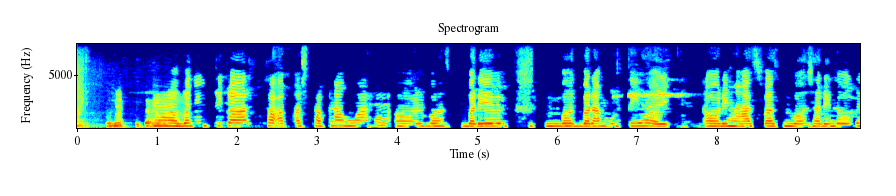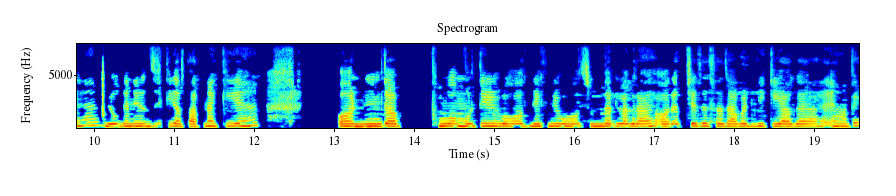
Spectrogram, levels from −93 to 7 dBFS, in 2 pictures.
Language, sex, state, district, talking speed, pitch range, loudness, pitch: Hindi, female, Bihar, Samastipur, 155 wpm, 235-250 Hz, -17 LUFS, 240 Hz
